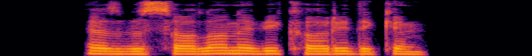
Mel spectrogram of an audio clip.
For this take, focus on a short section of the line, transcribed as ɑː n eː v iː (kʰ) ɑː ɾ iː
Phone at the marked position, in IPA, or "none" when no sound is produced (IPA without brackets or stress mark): kʰ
